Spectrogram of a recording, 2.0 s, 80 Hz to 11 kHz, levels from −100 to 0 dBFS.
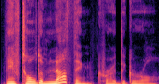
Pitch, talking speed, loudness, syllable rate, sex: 155 Hz, 240 wpm, -17 LUFS, 5.0 syllables/s, male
